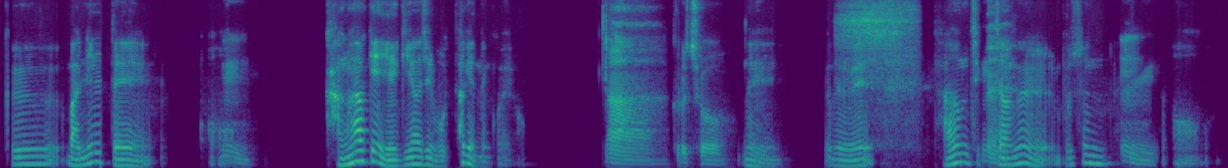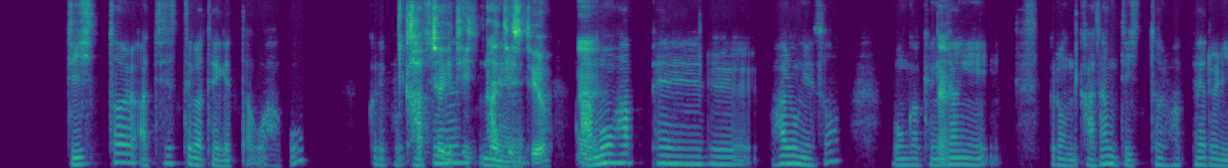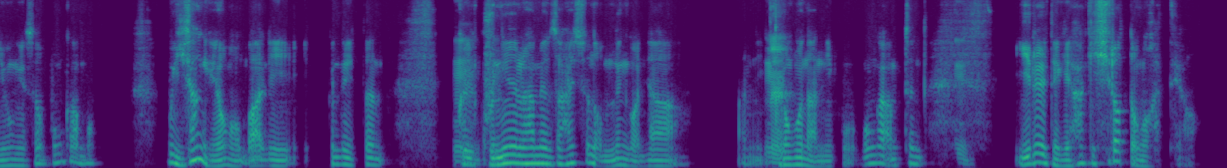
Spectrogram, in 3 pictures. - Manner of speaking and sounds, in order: tapping; other background noise
- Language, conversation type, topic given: Korean, podcast, 가족에게 진실을 말하기는 왜 어려울까요?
